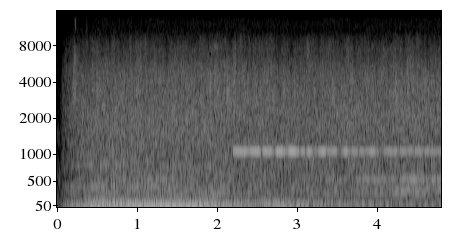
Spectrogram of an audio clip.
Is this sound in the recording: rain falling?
yes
